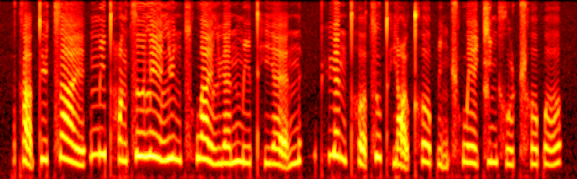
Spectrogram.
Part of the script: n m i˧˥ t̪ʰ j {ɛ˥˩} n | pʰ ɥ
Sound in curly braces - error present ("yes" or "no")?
yes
